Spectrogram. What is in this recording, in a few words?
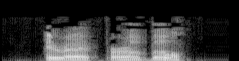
"irreparable", english; adjectives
